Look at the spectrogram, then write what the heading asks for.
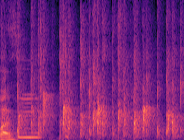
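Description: A short burst of applause: several people clapping in a quick, steady patter that stays fairly loud, starting just after a brief vocal sound at the beginning.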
